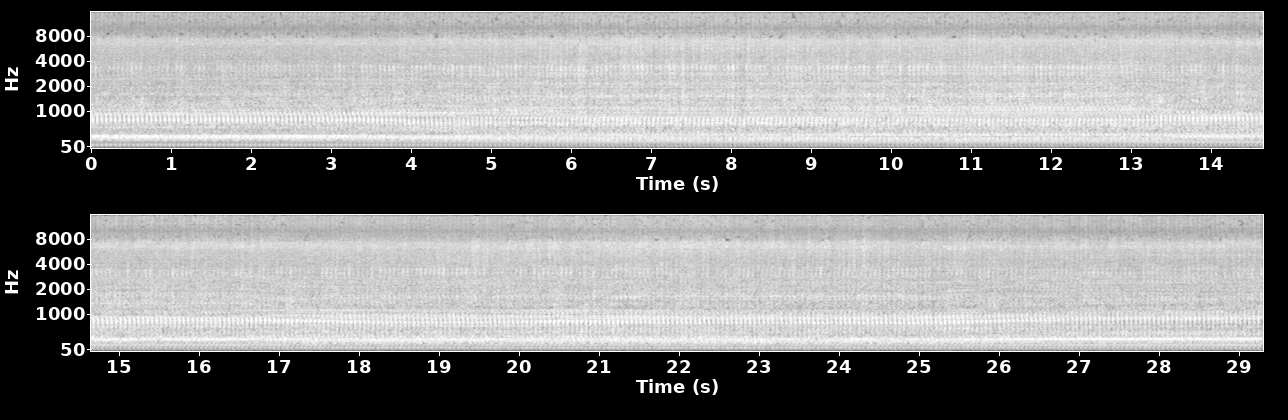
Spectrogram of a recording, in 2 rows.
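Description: Old 8 hp diesel engine running steadily under load, driving a rice mill as unhusked rice is fed through it: a loud, unbroken drone of engine and milling machinery.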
